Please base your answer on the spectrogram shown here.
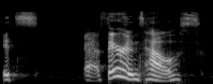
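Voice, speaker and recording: A young woman co-hosts a casual podcast, her voice bright and a little high. She tells animated stories and laughs often. The talk is loose and chatty. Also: slow pace, slightly rough. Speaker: podcast co-host. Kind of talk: casual chat.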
